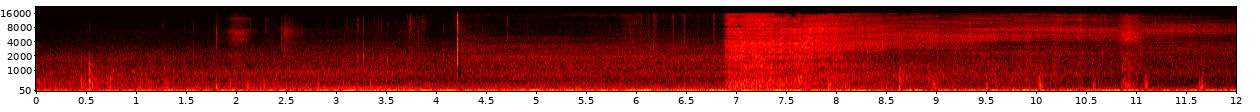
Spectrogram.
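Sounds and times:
low background rumble: 0.0 - 12.0
firework fuse hissing: 1.8 - 2.5, 4.2 - 12.0.

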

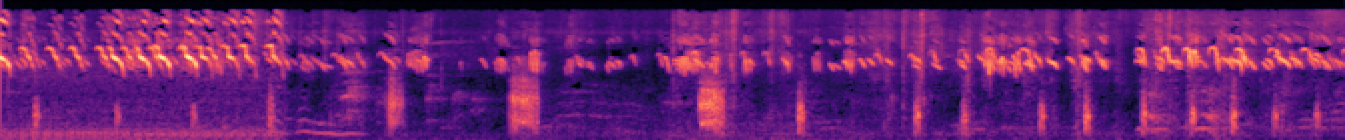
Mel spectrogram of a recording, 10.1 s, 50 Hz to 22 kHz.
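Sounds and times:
chicks peeping: 0.0 - 10.0
hen clucking: 0.0 - 10.0.

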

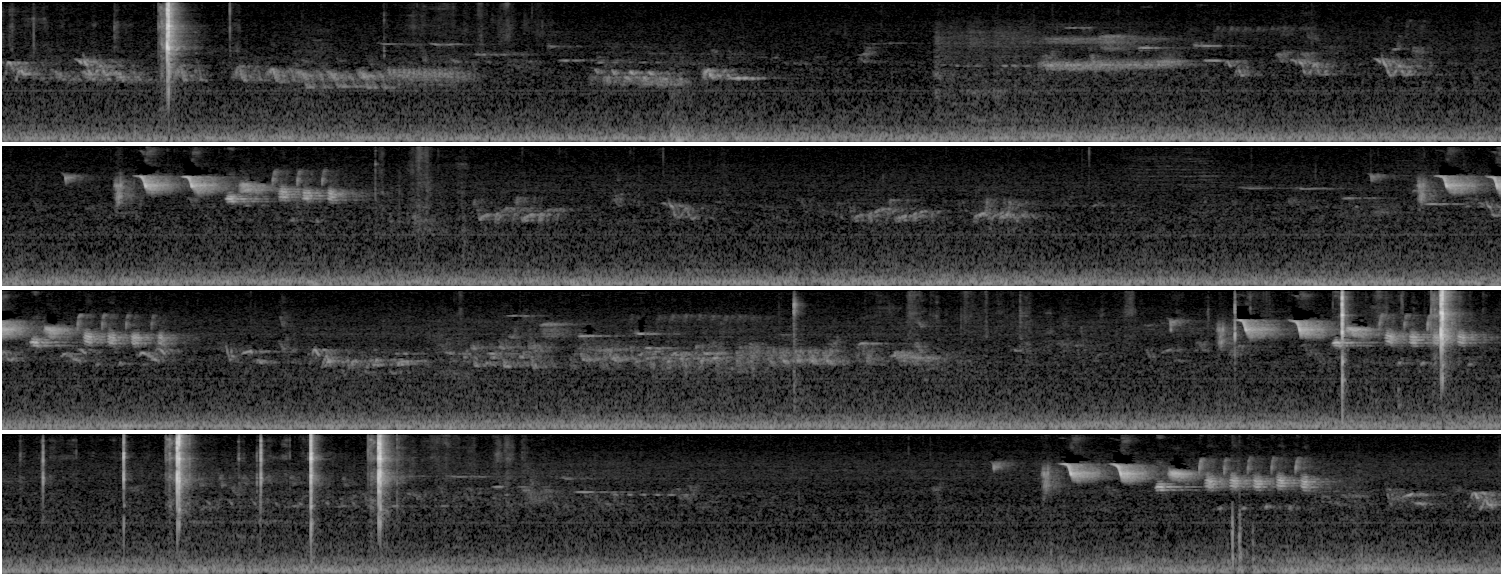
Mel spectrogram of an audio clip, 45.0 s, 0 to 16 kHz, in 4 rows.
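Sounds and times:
songbird singing: 0.0 - 6.6, 20.6 - 39.1, 41.2 - 44.9
folding knife clicking open and shut: 0.1 - 1.8, 31.7 - 36.8.

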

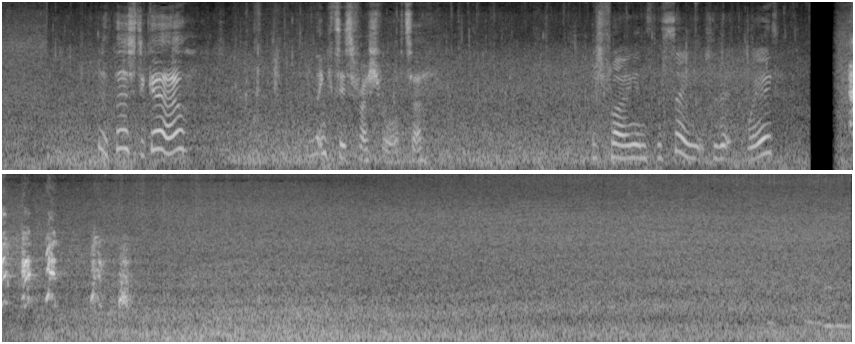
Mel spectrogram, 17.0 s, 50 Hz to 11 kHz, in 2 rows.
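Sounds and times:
dog yipping: 8.5 - 9.9.

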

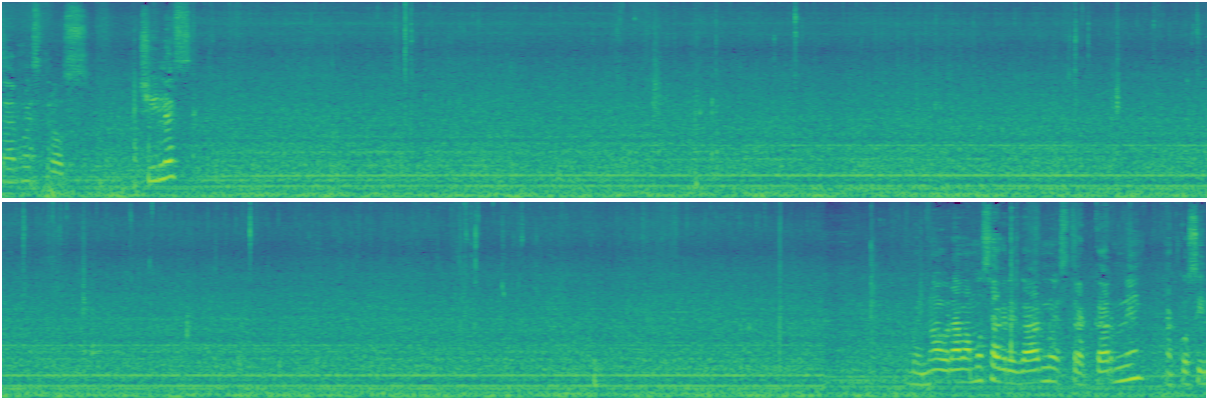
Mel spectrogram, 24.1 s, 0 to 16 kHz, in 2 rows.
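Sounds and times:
steady low hum: 0.0 - 24.0
water bubbling in a pan: 2.2 - 20.3.

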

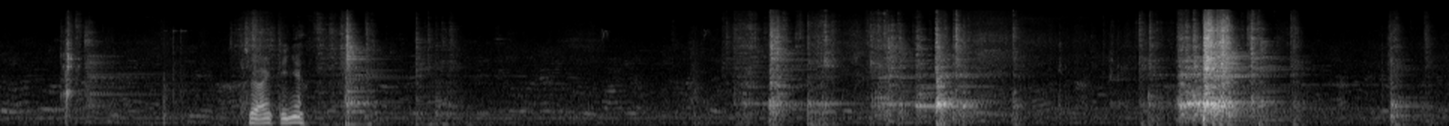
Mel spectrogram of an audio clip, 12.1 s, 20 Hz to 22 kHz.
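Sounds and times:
metal parts clanking: 2.0 - 3.8, 6.1 - 8.5, 9.4 - 10.8.

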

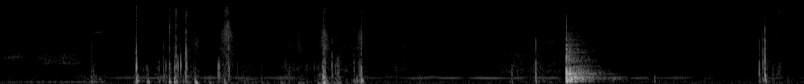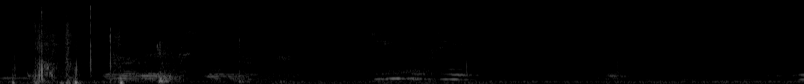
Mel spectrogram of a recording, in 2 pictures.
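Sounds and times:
loud thump: 5.7 - 6.1.

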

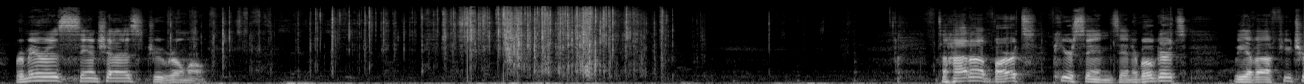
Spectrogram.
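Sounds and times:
card pack wrapper crinkling: 1.6 - 7.1.

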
